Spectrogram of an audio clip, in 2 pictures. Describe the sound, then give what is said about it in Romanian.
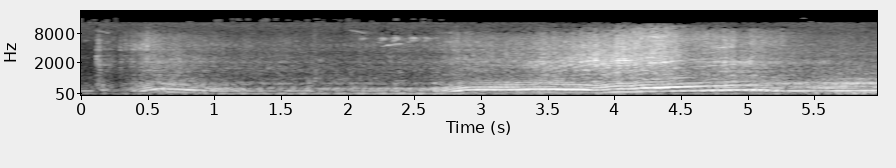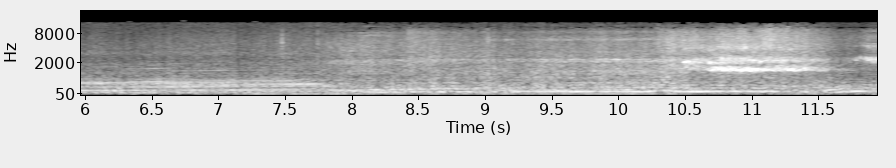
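A small car's engine revs hard and pulls away at speed, pitch rising through several gear changes, with tires squealing as it races off, loud throughout. “Îți place beția vitezei? Îmi place, dar mașina asta e așa de incomodă, e prea mică.”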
